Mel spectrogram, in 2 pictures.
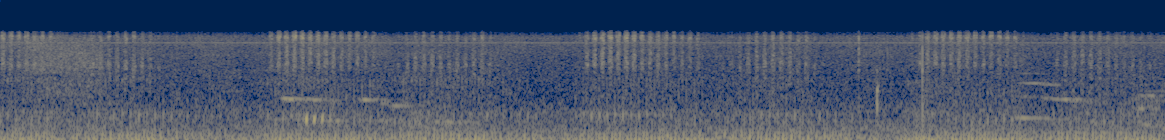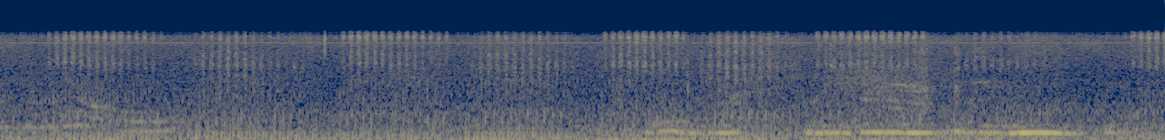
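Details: Domestic cat Rocco enjoying a pat, purring in a continuous low throbbing rumble, with a brief higher tonal note near the end and quiet indoor background.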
